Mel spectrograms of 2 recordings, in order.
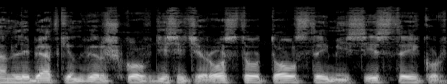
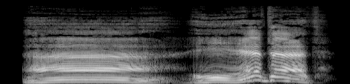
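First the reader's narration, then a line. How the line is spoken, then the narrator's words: Roaring again. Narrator (Russian): взревел он опять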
